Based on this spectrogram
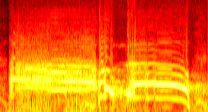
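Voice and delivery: shrieking high and loud; blood-curdling scream. A narrator's reading. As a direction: let out a horrified scream. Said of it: "this blood-curdling scream".

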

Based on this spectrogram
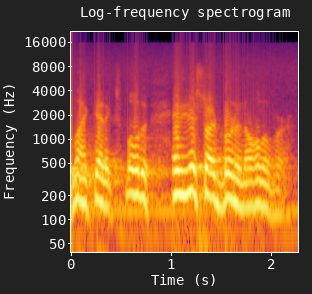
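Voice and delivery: ordinary talk

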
